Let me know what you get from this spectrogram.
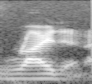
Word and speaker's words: Raiden: Rai, which means thunder, and Den, which means lightning in Japanese. So it's actually pronounced Raiden.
